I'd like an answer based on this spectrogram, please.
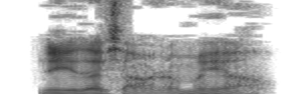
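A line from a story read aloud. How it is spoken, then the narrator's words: Sighing question. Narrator (Chinese): 这牛进达摇头一叹，就问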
